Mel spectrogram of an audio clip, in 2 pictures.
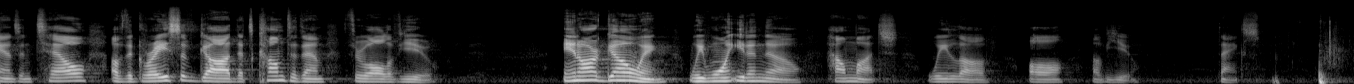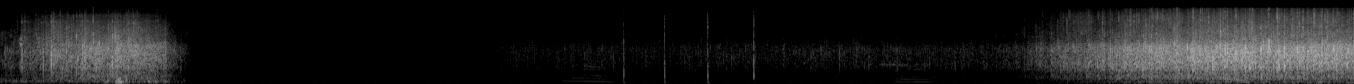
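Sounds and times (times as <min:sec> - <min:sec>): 
speech: 0:00.0 - 0:04.4, 0:05.6 - 0:11.4, 0:12.2 - 0:12.9
church audience clapping: 0:13.2 - 0:15.4, 0:18.3 - 0:27.0.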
